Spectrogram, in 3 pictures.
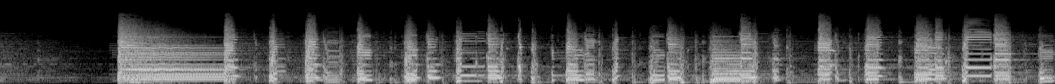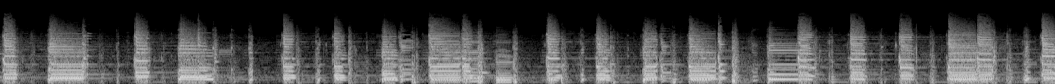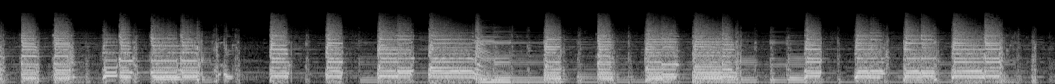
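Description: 1964 Danelectro Shorthorn Model 4021 electric guitar with lipstick pickups, played through a small amplifier. After a short pause about a second in, it plays a rapid, unbroken stream of picked single notes and riffs.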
